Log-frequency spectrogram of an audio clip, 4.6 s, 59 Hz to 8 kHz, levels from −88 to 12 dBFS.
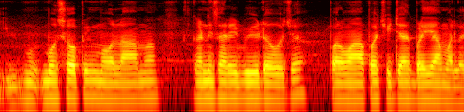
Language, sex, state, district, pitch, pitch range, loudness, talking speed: Rajasthani, male, Rajasthan, Nagaur, 110 Hz, 105-115 Hz, -18 LUFS, 155 wpm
